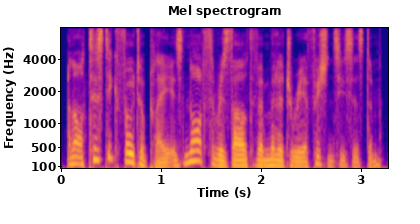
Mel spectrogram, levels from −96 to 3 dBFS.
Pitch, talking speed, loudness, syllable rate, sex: 125 Hz, 220 wpm, -17 LUFS, 7.7 syllables/s, male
